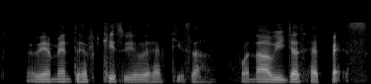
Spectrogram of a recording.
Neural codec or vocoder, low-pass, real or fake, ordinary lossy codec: none; 7.2 kHz; real; Opus, 16 kbps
